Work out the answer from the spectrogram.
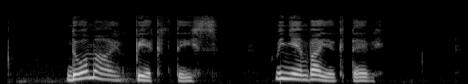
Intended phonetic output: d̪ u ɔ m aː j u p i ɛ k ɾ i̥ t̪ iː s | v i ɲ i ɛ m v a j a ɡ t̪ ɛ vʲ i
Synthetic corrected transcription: d̪ u ɔ m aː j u p i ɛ k ɾ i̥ t̪ iː s | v i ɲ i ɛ m v a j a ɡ t̪ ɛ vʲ i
